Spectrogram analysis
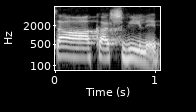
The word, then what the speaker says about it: Saakashvili: It's not Saakashvili, Saakashvili, or something like that. Well, I pronounce it in sort of the Russified way. Sorry, Georgians. I say Saakashvili because it's like that double.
